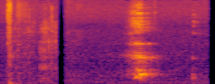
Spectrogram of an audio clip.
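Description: A single abrupt voiced gulp-like sound with a brief catch, between faint noises; a hiccup.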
